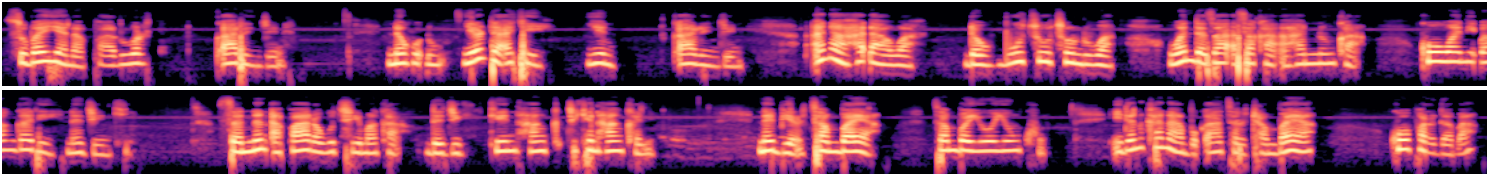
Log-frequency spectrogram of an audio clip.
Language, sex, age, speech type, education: Hausa, female, 46-60, spontaneous, tertiary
